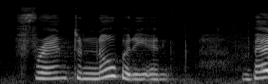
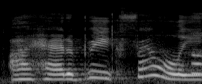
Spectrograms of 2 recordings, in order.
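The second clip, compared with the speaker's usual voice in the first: ordinary delivery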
